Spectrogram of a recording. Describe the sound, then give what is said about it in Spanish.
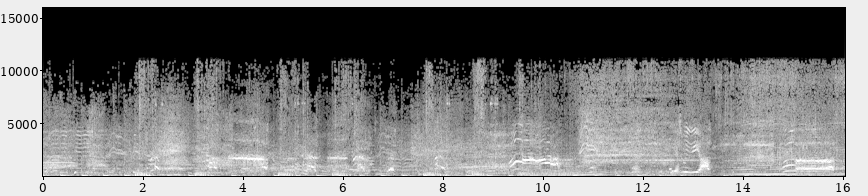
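A chainsaw sputters to life and revs hard as a woman tries to start it while another person sits on her trying to grab it, amid a chaotic din of shouting and screaming, its motor whine rising and falling beneath the loud, crowded commotion. “Se sienta sobre una cómica e intenta arrebatarle la motosierra mientras ella intenta ponerla en marcha.”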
